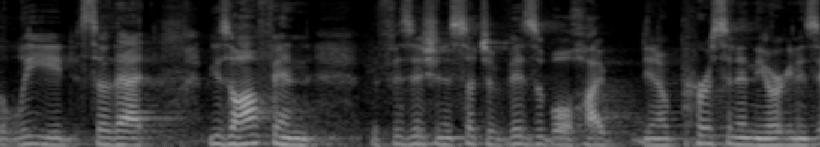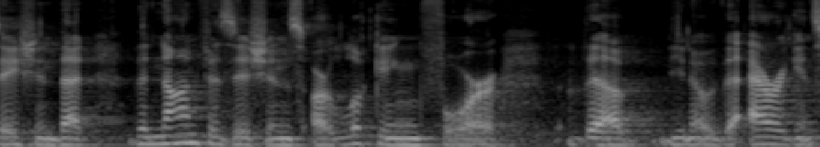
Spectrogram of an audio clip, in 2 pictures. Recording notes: In this session recorded at CMO Summit 2022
